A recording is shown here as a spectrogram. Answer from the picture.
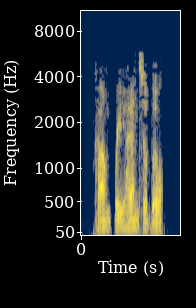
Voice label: "comprehensible", English; adjectives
